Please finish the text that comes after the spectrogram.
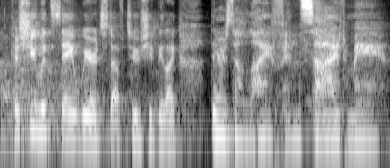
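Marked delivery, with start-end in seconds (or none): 2.1-3.8 hushed, slow whisper. Retold or imitated. Pregnant friend who whispers everything, solemn whisper. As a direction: breathe it reverently, slowly. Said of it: "she started whispering everything".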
